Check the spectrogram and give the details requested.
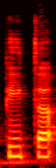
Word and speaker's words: Pitta: I remember the first time I came across Ayurvedic medicine, I read about the Ayurvedic doshas, I think you pronounce it, the Vata, Pitta, and Kapha, if I pronounced them correctly.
